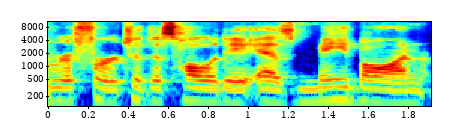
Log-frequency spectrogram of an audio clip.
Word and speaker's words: Mabon: Mabon, it's pronounced here in America, Mabon a lot. Mabon is the correct pronunciation.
